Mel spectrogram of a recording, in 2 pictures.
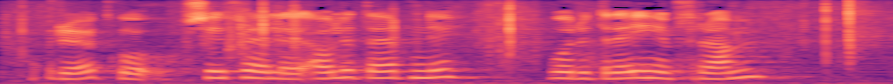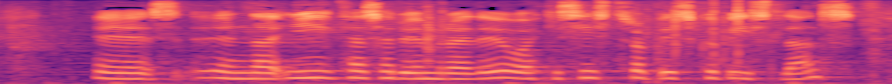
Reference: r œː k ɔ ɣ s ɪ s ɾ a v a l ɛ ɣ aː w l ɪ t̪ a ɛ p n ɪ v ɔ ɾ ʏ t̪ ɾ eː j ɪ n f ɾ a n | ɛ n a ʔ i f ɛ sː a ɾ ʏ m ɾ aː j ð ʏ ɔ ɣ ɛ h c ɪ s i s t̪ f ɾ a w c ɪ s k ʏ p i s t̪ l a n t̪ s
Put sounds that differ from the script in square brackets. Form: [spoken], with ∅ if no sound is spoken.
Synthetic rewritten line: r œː k ɔ ɣ s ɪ [f] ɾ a [ð] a l ɛ ɣ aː w l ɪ t̪ a ɛ p n ɪ v ɔ ɾ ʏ t̪ ɾ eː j ɪ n f ɾ a [m] | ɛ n a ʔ i [θ] ɛ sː a ɾ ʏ m ɾ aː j ð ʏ ɔ ɣ ɛ h c ɪ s i s t̪ f ɾ a w [p] ɪ s k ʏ p i s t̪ l a n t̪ s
